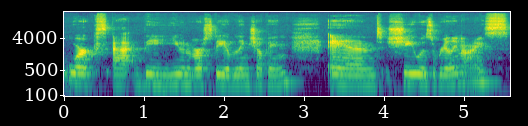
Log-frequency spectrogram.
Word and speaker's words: Linköping: It's Linköping. Since sounds kind of like Lynn shopping.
